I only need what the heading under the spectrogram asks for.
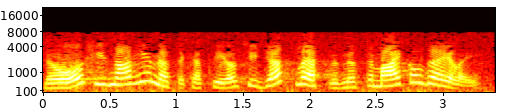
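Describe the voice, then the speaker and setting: An actress playing a polite, easily flustered doctor's receptionist in a 1940s radio comedy. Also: female voice, sits high, very animated, fast, fairly bright tone. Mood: flustered, pleading. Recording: muffled old radio, faint noise.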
